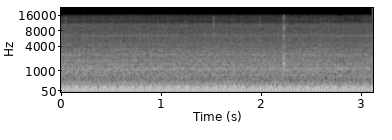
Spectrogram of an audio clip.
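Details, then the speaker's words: Ford van with 5.4 modular V8 and unexplained coolant loss, cold start idle: lumpy, uneven low beat with roughly every third pulse weak; misfire on one cylinder heard. "actually no it is missing on one cylinder right now i can hear it"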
